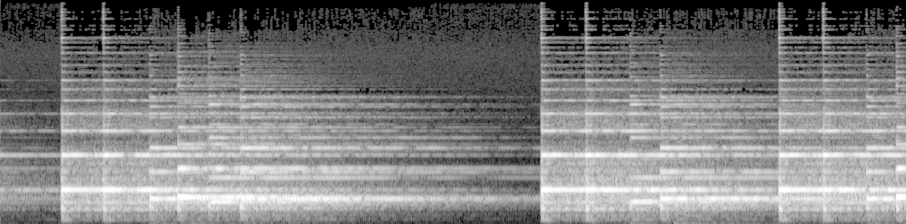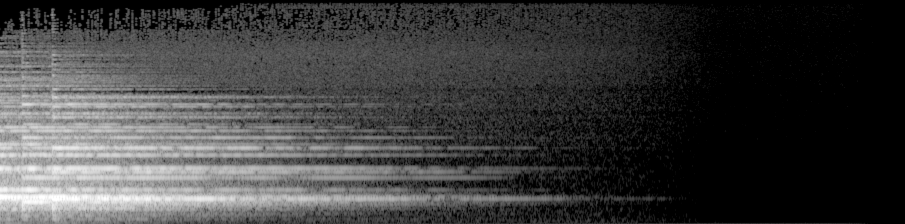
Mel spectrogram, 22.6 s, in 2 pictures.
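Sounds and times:
harp: 0:00.0 - 0:16.7.

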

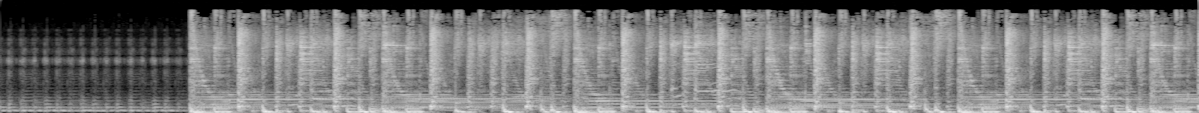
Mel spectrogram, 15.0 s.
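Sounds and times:
sound effects: 0:02.4 - 0:14.9.

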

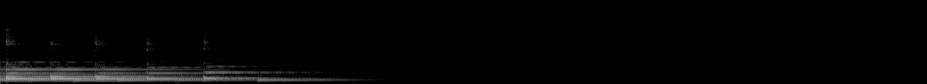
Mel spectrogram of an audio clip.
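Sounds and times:
hang drum: 0:00.0 - 0:03.2.

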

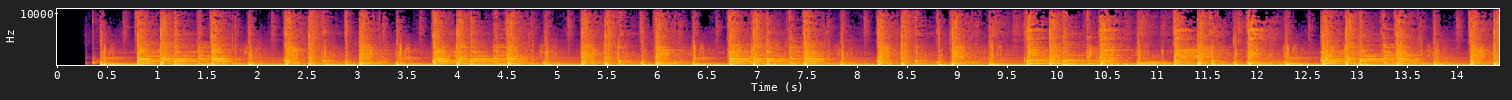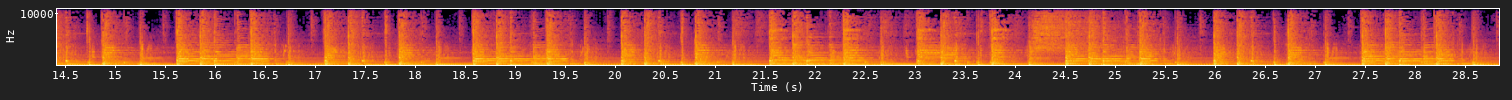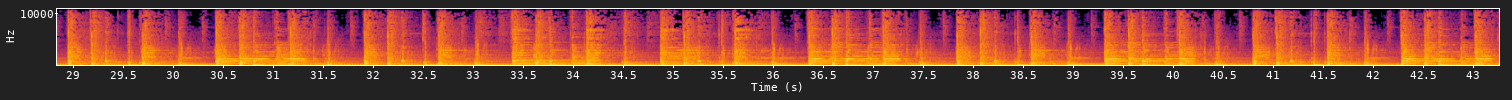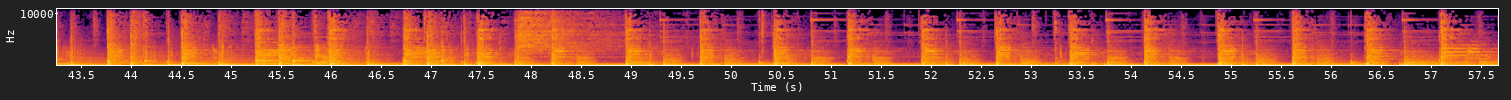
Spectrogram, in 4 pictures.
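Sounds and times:
rhythm: 0:00.3 - 0:57.6.

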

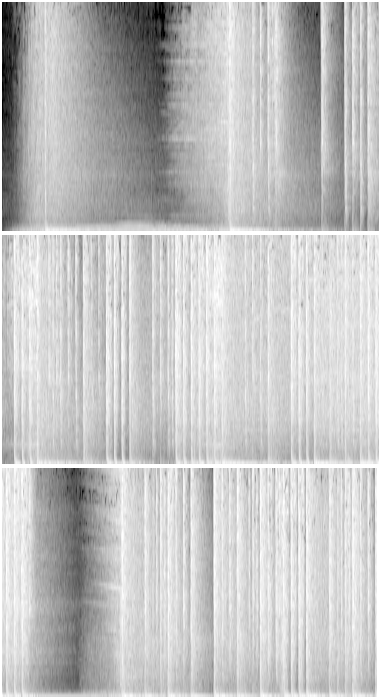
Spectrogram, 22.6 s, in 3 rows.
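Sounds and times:
percussion: 0:00.1 - 0:02.6, 0:03.3 - 0:22.5.

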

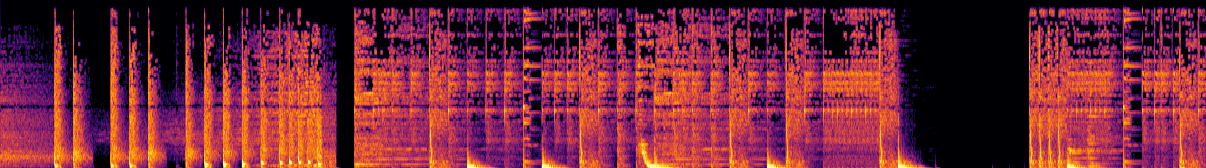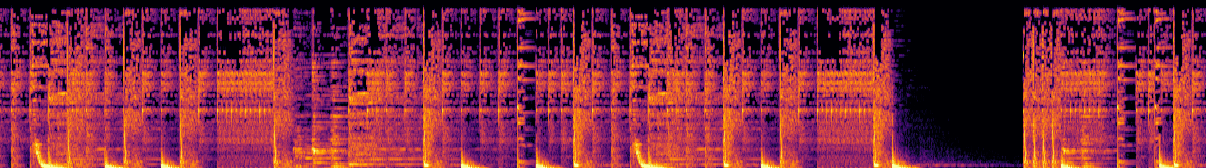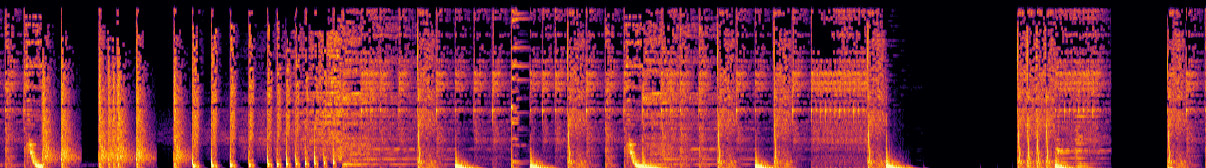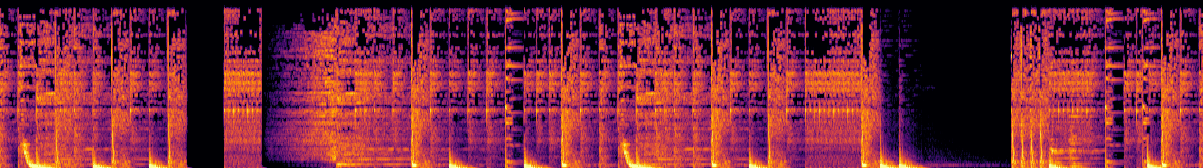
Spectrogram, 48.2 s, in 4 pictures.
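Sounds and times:
simple drums playing: 0:00.6 - 0:03.4, 0:04.3 - 0:08.1, 0:08.8 - 0:09.2, 0:10.3 - 0:14.1, 0:16.3 - 0:20.1, 0:20.8 - 0:21.2, 0:22.3 - 0:27.5, 0:28.3 - 0:32.1, 0:32.8 - 0:33.2, 0:35.8 - 0:38.0, 0:40.3 - 0:44.1, 0:44.8 - 0:45.4, 0:46.3 - 0:48.1.

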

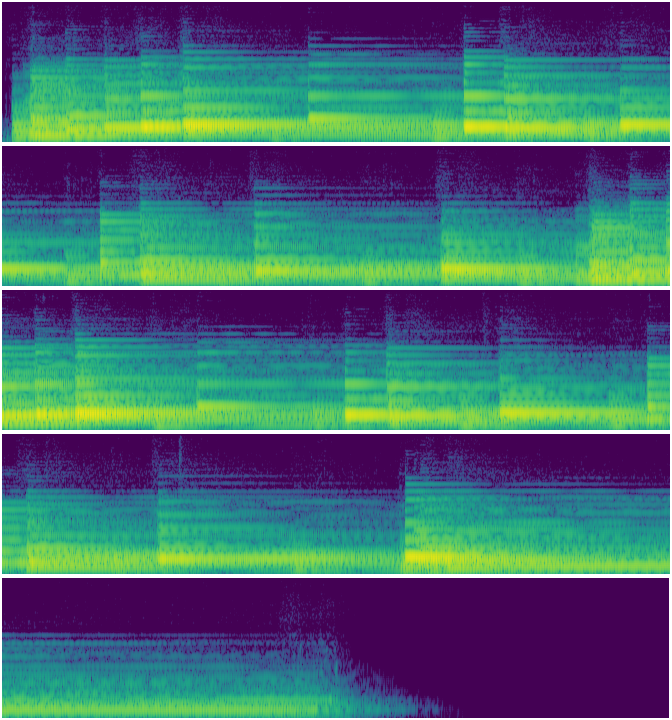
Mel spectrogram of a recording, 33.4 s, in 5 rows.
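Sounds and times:
solo piano: 0:00.0 - 0:30.3.

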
